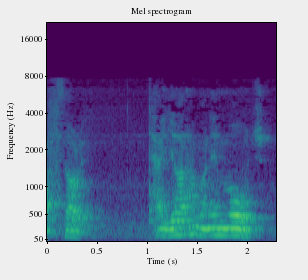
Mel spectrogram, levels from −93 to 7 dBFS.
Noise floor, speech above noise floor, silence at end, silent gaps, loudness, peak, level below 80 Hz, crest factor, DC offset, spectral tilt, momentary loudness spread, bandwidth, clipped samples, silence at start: -53 dBFS; 28 dB; 0.1 s; none; -26 LUFS; -10 dBFS; -68 dBFS; 16 dB; under 0.1%; -8 dB/octave; 12 LU; 7.8 kHz; under 0.1%; 0 s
